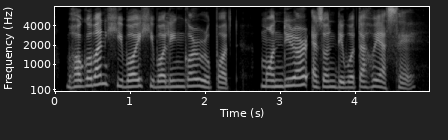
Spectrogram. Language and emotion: Assamese, neutral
